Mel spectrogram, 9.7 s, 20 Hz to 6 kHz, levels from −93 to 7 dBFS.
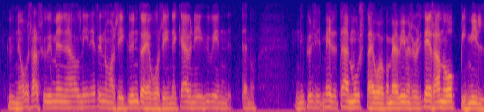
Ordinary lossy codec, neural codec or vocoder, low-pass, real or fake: Opus, 32 kbps; none; 5.4 kHz; real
